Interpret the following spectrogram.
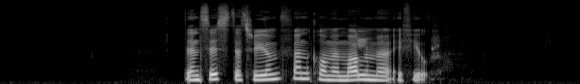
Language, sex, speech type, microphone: Norwegian, female, read, Shure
